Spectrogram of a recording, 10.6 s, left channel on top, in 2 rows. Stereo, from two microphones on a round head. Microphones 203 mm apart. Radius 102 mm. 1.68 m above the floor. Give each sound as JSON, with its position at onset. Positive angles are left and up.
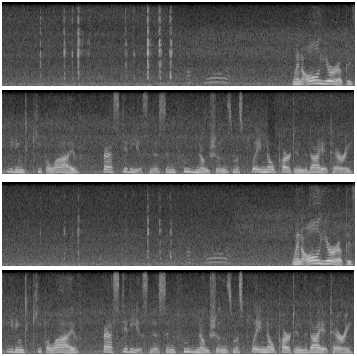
{"t": 0.6, "sound": "typing on a keyboard", "side_deg": 65}
{"t": 2.8, "sound": "laughter", "side_deg": -5}
{"t": 4.4, "sound": "a woman speaking", "side_deg": -20}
